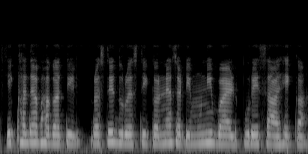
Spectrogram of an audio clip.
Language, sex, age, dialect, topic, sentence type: Marathi, female, 60-100, Varhadi, banking, statement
